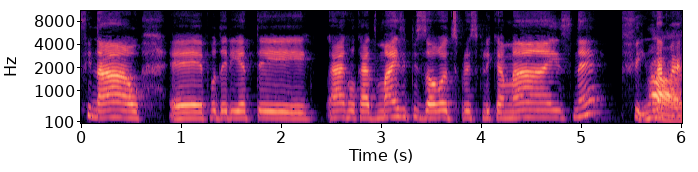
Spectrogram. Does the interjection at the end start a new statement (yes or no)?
yes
